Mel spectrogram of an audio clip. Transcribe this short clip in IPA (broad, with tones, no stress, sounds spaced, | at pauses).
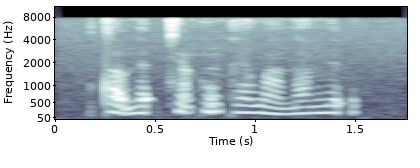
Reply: t a̰˦˨ ʊ̯ n ɛ˦ ʔ t͡ɕ ã˦˨ k ũ˦˨ k ɛ˦ w ã˨ n ä˦ ŋ ɪ˦ ʔ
